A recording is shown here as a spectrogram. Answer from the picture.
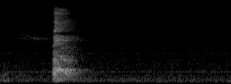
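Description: A single short cough.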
